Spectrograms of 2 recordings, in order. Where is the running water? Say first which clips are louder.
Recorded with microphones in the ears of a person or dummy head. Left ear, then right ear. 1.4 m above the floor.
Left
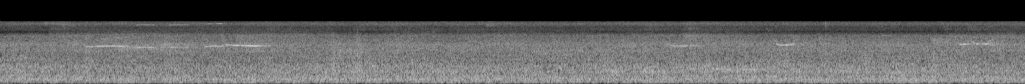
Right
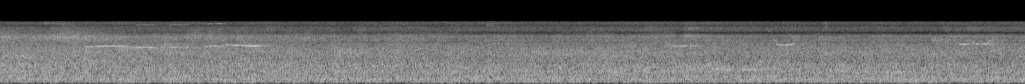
Right 3 dB; 15° right (ahead or behind).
